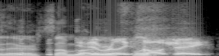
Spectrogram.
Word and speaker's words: Sauget: Is it really Sauget? It's Sauget. It's a French pronunciation.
